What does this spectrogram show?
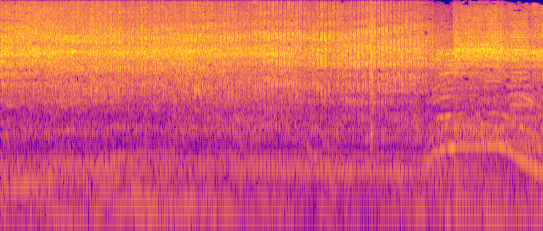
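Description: Several compact demolition derby cars' engines revving as the cars manoeuvre in a dirt arena, their pitches rising and falling over one another. One engine climbs in pitch about four seconds in, holds, and drops away near the end.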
